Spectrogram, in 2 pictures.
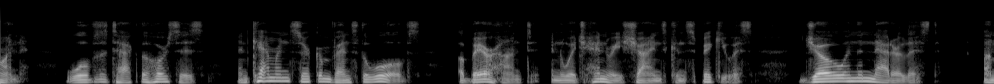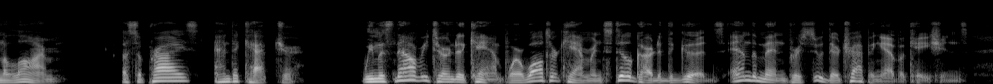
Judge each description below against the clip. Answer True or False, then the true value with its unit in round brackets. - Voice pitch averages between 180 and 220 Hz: False (115 Hz)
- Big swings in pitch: True (7.1 semitones)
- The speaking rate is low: False (150 wpm)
